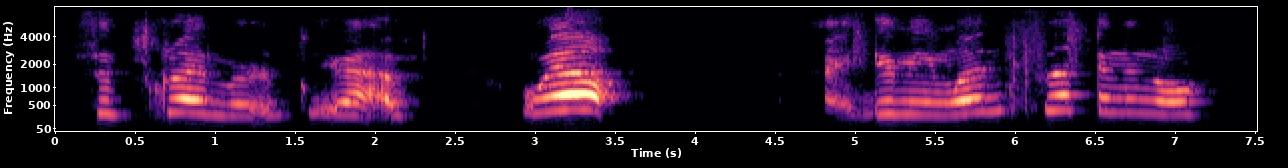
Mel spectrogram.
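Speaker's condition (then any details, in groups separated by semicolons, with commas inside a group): Cerebral palsy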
